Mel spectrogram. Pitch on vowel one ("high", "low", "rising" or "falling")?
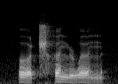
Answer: low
